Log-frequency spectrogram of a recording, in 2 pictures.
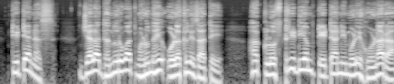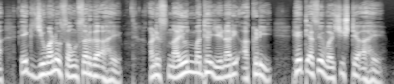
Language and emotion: Marathi, neutral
